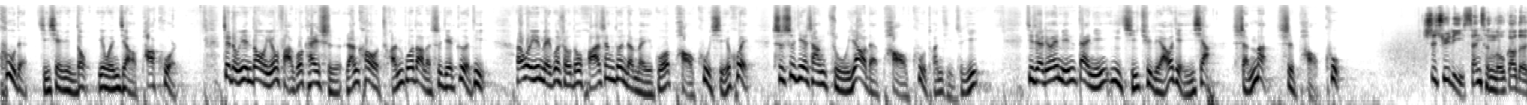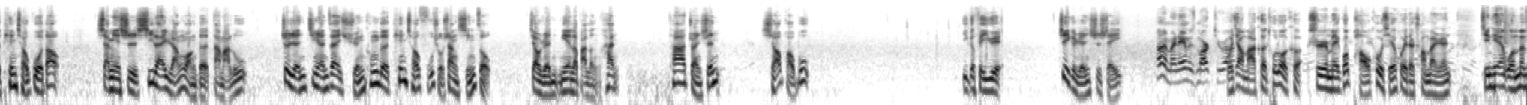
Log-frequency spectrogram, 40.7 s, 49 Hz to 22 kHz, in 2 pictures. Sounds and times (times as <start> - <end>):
Speech: 0.0 - 2.4, 3.0 - 18.0, 19.0 - 28.6, 29.3 - 31.2, 33.2 - 33.8, 34.5 - 40.7
Outside, urban or manmade: 0.0 - 40.7.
